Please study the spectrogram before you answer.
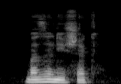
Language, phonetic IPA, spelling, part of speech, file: Polish, [ˌbazɨˈlʲiʃɛk], bazyliszek, noun, LL-Q809 (pol)-bazyliszek.wav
